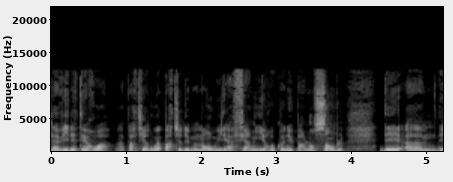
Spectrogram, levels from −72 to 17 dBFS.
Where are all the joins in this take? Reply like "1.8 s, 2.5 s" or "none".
1.3 s, 2.3 s

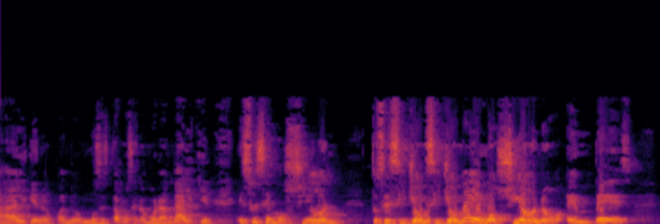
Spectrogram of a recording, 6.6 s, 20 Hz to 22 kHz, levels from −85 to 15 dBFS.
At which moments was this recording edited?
1.7 s, 4.3 s

